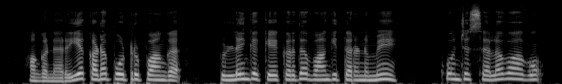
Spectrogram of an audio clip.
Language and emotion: Tamil, sad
